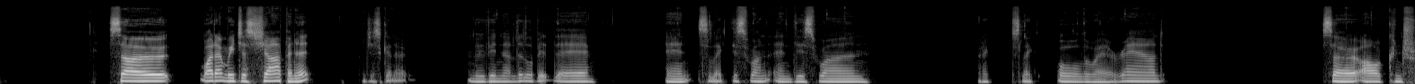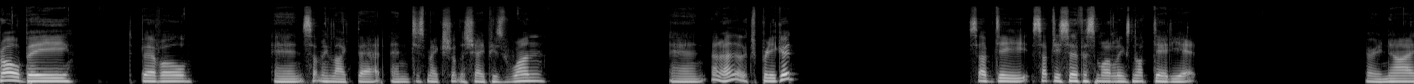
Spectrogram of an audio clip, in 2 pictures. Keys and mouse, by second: 0.4 middle click, 1.7 Tab, 2.9 2, 3.6-4.4 ctrl+middle drag, 7.8-8.4 middle drag, 8.8 shift+click, 9.1-10.1 middle drag, 10.7 shift+click, 11.7 shift+click, 12.0-12.5 middle drag, 12.6 shift+middle click, 13.9-14.2 shift+middle drag, 15.1 ctrl+b, 19.0-19.6 middle drag, 19.9 Tab, 21.7-24.1 middle drag, 26.2-26.6 shift+middle drag, 27.2-28.1 ctrl+middle drag.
